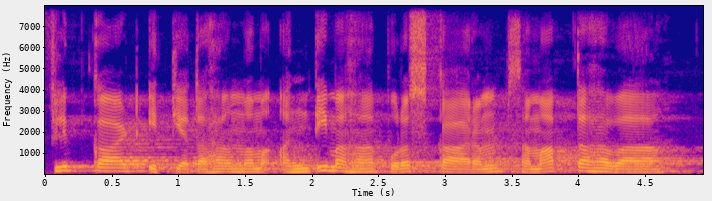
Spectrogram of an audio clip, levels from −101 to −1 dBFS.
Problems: none marked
